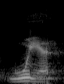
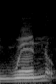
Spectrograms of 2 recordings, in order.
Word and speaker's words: Nguyen: As you heard, my name is Nguyen, but in Vietnamese it's actually pronounced Nguyen. Very difficult for people to say, especially in America. So growing up, people started calling me Nguyen or Nguyen, and it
